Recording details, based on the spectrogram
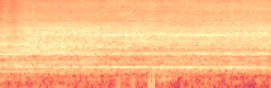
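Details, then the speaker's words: Water pump that had been cutting in and out constantly, after repair: even, steady mid-pitched whirr with no knocks or surging. It now runs soft, quiet and normal. "นิ่มๆเงียบๆคิดๆปกติเรียบร้อยครับแค่นี้แหละไม่มีอะไรอ่ะ"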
